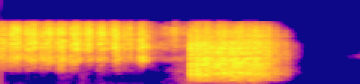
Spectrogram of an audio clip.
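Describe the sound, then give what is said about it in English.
A large handful of dice rattled and rolled for a tabletop role-playing game. The clatter is dense and continuous, grows fuller and louder partway through, then stops abruptly into silence. “I actually have enough dice to roll Mr. Black's armor.”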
